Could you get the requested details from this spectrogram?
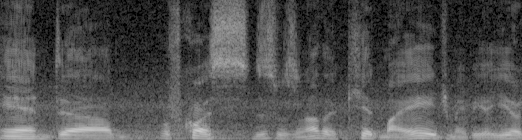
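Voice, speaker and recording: A man with a German accent talks at a fairly low pitch. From Germany. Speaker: Holocaust survivor. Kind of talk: testimony. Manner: halting.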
